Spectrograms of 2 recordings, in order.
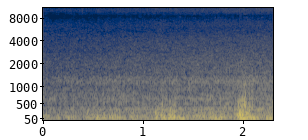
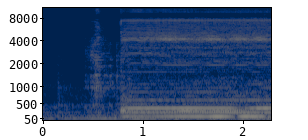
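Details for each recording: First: Restored, repainted early-1970s Eskimo 20124 fan running on low speed: soft, steady low whoosh from the blades, no ticking, rubbing or wobble; quiet with a good breeze, running smoothly and normally. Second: Restored early-1970s Eskimo 20124 electric fan, motor recently oiled after years unused; steady low hum with faint high buzzing, louder before oiling, buzzing fades at full speed; owner suspects vibration.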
